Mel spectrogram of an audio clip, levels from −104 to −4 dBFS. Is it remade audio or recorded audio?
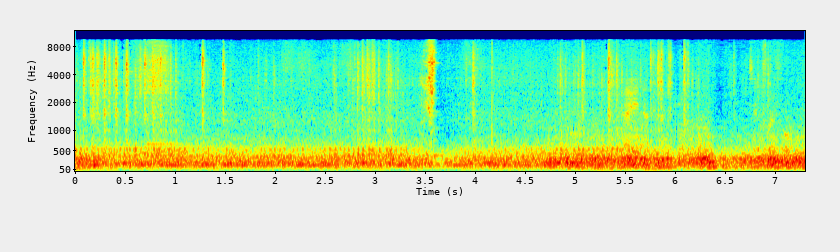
recorded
